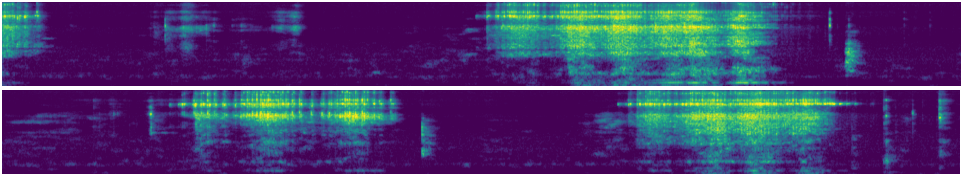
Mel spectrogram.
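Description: A sewing machine stitches a school uniform chudithar in bursts, with three loud runs of whirring, rattling stitching separated by quieter pauses, up close.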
